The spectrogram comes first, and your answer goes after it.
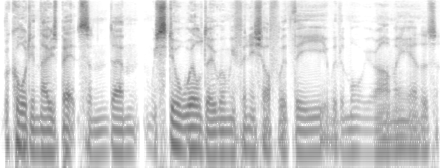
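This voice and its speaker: A man with a very deep, gravelly voice rambles through a casual podcast chat, trailing off and restarting his sentences. His voice sounds close and dry, with no room around it. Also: flat delivery, moderate pace, no room sound. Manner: rambling, many ums and restarts. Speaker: podcast co-host.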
